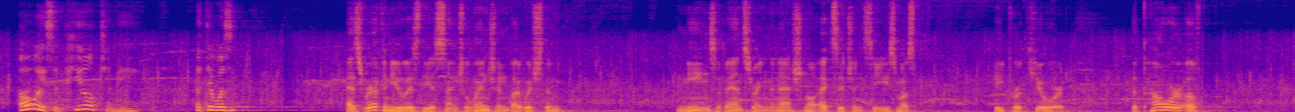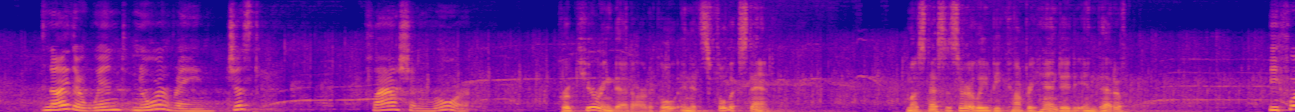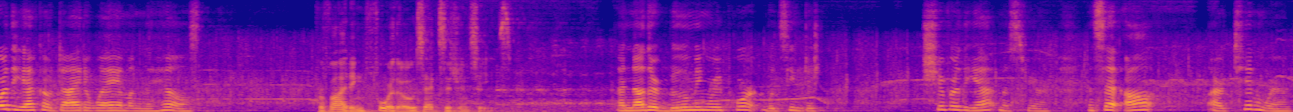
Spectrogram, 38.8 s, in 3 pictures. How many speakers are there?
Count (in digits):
2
